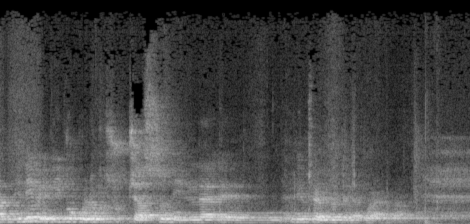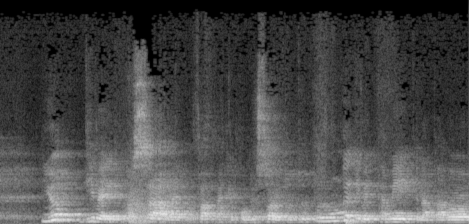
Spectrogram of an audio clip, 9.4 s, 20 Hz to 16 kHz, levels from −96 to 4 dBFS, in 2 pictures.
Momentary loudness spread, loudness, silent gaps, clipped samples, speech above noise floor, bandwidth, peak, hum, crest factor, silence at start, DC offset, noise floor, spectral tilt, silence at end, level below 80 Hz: 14 LU; -13 LUFS; none; under 0.1%; 22 dB; 13 kHz; 0 dBFS; none; 12 dB; 0 s; under 0.1%; -34 dBFS; -4.5 dB/octave; 0 s; -50 dBFS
